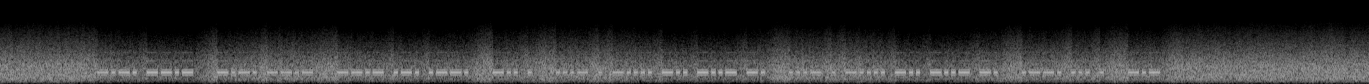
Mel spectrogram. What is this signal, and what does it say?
Morse code, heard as a keyed tone, machine-sent, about 34 wpm, 560 Hz, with heavy radio static and a narrow filter. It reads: CQ CQ QRP DE VE6DXN VE6DXN PSE K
